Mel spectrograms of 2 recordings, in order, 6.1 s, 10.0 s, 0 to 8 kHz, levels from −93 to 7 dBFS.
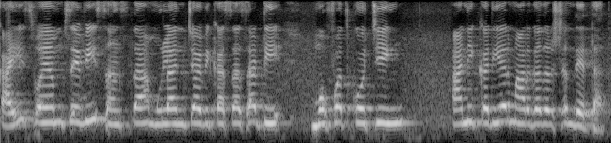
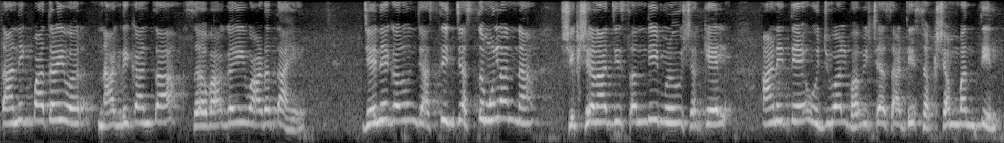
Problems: constant background noise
